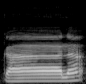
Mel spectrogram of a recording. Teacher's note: کاف الف زبر کا، نون زبر نا، کانا، یہاں پر الف باریک پڑھیں گے کیونکہ کاف باریک ہے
